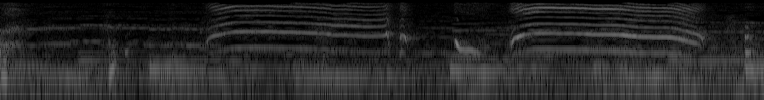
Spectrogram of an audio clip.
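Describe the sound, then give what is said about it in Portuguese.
A child crying hard, two long, loud wailing cries with shaky pitch, separated by short sobbing whimpers and gasps. “Por que essa infeliz criança chora tanto? Eu não aguento mais ouvir esse pobre infeliz.”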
